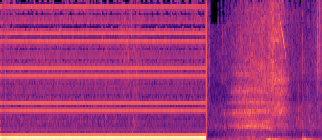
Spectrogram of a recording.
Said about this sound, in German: Sinuswelle ganz einfach, die einfachste Wellenform, die es gibt. Ähm, wir können auf der auch oder mit dieser Welle auch alle anderen Wellen produzieren.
